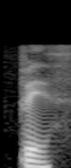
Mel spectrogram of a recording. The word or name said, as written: pez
